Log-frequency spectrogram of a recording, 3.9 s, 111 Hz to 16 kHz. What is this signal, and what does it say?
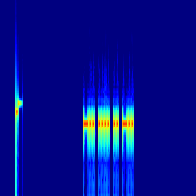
Morse code, heard as a keyed tone, about 40 wpm, 700 Hz. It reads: DHID
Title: Four Challenging Letter-Number Combinations 40wpm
